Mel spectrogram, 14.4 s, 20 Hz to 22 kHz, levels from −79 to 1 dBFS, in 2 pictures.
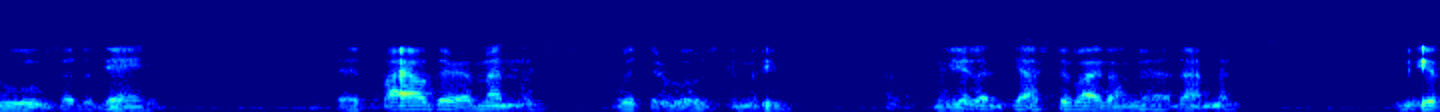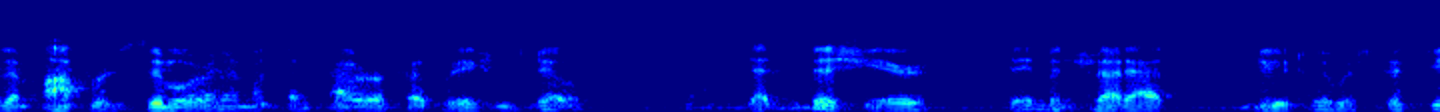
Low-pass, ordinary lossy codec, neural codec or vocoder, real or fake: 5.4 kHz; AAC, 32 kbps; codec, 24 kHz, 0.9 kbps, WavTokenizer, medium speech release version 1; fake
